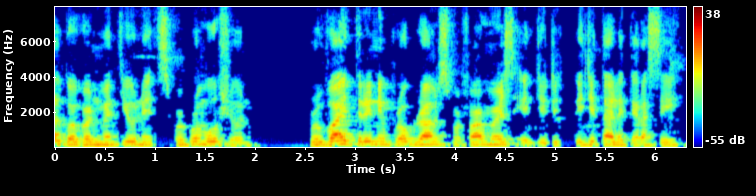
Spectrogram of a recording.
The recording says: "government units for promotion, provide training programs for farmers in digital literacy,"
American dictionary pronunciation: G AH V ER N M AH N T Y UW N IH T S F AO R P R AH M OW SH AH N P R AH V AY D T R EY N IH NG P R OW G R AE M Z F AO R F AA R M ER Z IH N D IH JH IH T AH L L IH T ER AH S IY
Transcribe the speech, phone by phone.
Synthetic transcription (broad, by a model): G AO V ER N M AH N T Y UW N IH T S F AO R P R AH M OW SH AH N P R AH V AY D T R EY N IH NG P R OW G R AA M S F AO R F AA R M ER S IH N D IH JH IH T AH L L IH T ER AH S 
